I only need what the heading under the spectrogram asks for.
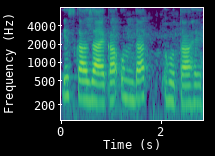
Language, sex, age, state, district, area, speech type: Urdu, female, 18-30, Maharashtra, Nashik, urban, spontaneous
